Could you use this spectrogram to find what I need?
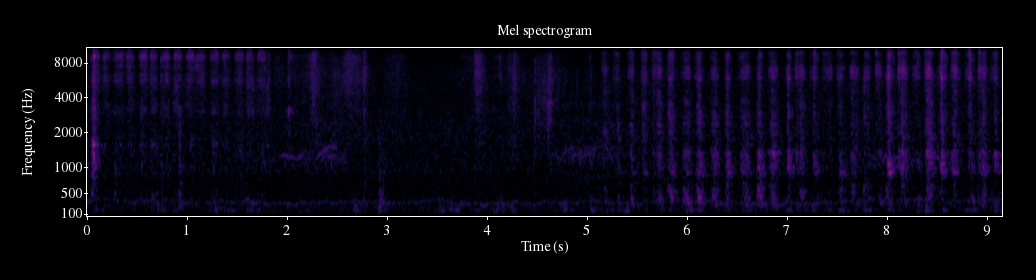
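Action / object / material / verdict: scrape / black-coated scratch-art card scratched with a wooden stylus / coated paper / none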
